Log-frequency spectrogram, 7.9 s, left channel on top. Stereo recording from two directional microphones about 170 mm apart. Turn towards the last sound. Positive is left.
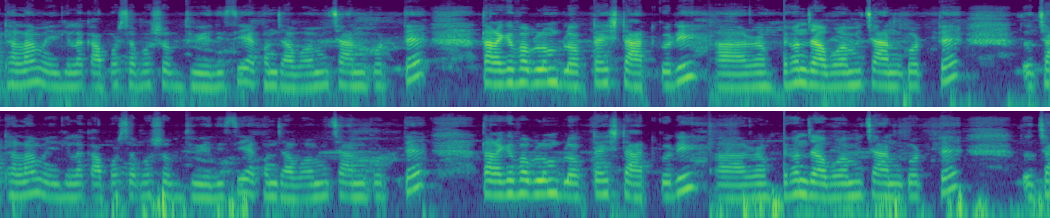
turn(degrees=-10)  # may be behind; listen again after turning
